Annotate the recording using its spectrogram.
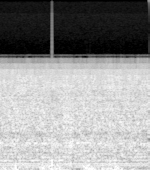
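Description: A steady background hum with hiss, unchanging throughout.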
